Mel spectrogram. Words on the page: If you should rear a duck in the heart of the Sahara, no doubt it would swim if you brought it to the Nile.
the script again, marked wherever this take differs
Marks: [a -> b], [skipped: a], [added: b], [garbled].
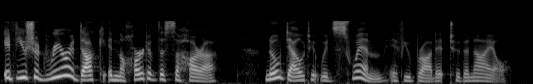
If you should rear a duck in the heart of the Sahara, no doubt it would swim if you brought it to the Nile.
